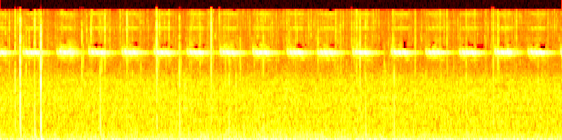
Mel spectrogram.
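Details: Cricket in a night forest beside a campfire, giving a steady run of short, high, pure chirps about three per second, while sharp crackles and pops of burning wood and a low rumble sit underneath.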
